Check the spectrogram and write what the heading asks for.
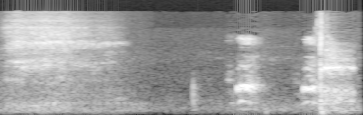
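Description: A baby lets out two short, whimpering cries, preceded by a second of breathy hiss, with brief quiet gaps between the fussy bursts.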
